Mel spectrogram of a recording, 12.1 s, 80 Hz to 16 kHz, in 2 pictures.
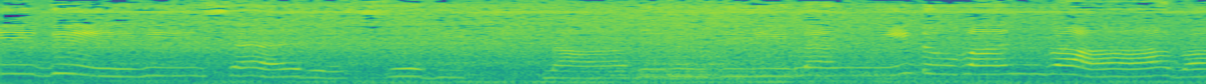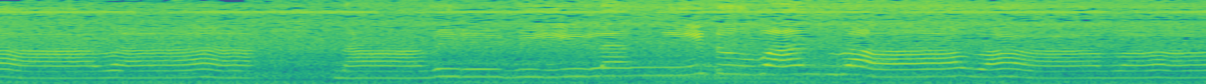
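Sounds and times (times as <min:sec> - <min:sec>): girl singing devotional song: 0:00.0 - 0:12.0.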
